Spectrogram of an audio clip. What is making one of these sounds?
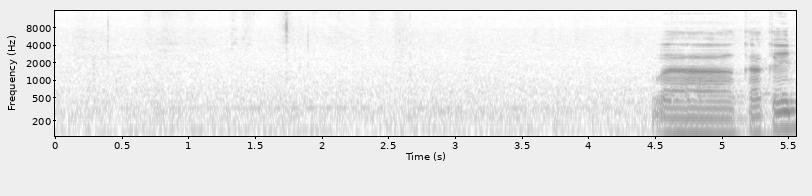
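A marker tip rubs softly on paper.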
